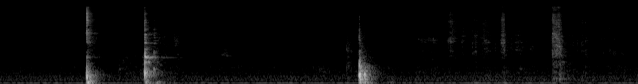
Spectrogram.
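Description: Three sharp knocks of kitchen things handled on a table: one about a second in, another half a second later with a short ring, and a third past three and a half seconds, then a few faint taps near the end. They come from a measuring cup and a stainless steel mixing bowl being picked up and set down.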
